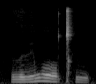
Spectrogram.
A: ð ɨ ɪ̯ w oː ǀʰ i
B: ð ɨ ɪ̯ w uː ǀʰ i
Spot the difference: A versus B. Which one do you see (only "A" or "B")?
A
